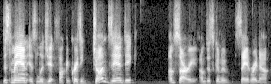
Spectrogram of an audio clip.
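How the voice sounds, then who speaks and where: A man's voice: a little high, animated, normal speed, bright, forceful tone, dry recording, dull audio. A man co-hosting a podcast, bluntly ranting with heavy swearing in a casual heated debate. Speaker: podcast co-host.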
